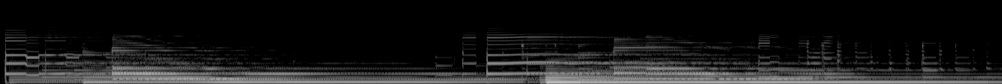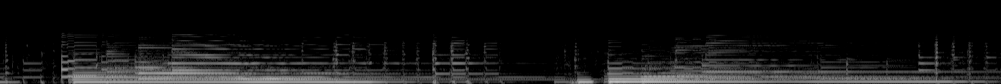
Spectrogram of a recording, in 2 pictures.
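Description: A song played on heavily effects-processed guitar, with distorted, chorused tones and echoing reverb over a steady low drone, loud and continuous with a few brief breaks and no voices.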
